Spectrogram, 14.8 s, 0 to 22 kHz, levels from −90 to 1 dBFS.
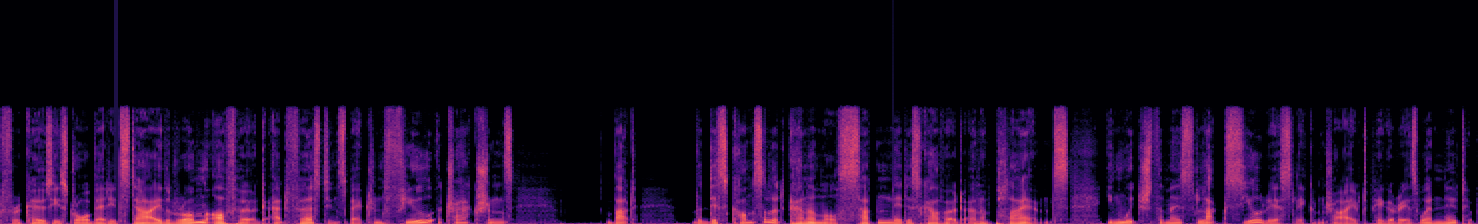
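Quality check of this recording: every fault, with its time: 0:01.16: click −13 dBFS
0:08.92–0:08.93: drop-out 6.9 ms

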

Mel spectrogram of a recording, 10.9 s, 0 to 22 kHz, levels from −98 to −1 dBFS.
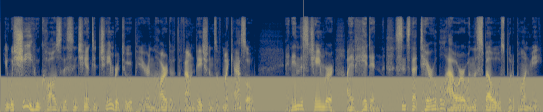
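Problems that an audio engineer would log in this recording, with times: mains buzz 50 Hz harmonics 25 −31 dBFS
0:06.06: click

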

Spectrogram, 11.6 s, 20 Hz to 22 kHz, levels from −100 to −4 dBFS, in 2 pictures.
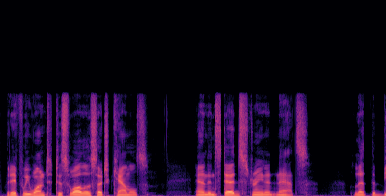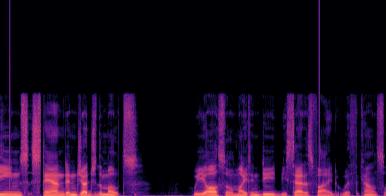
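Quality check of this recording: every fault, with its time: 0:05.93: click −20 dBFS
0:10.57: click −20 dBFS

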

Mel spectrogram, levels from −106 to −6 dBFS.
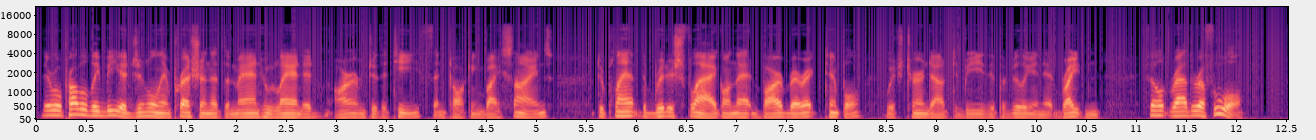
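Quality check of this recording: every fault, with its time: surface crackle 93 per second −32 dBFS

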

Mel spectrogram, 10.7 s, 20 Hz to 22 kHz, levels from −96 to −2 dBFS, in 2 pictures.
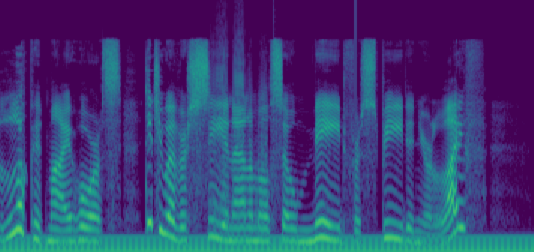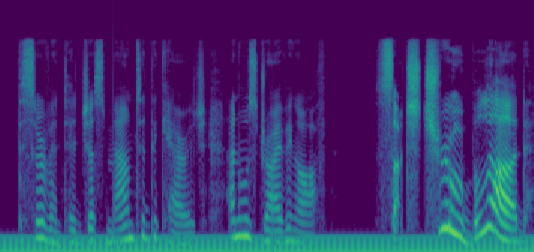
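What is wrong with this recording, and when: mains hum 50 Hz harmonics 5 −39 dBFS
0:01.02–0:01.03: drop-out 9.7 ms
0:02.10–0:02.76: clipping −29.5 dBFS
0:03.56: click −21 dBFS
0:06.48: drop-out 4.6 ms
0:08.07–0:08.08: drop-out

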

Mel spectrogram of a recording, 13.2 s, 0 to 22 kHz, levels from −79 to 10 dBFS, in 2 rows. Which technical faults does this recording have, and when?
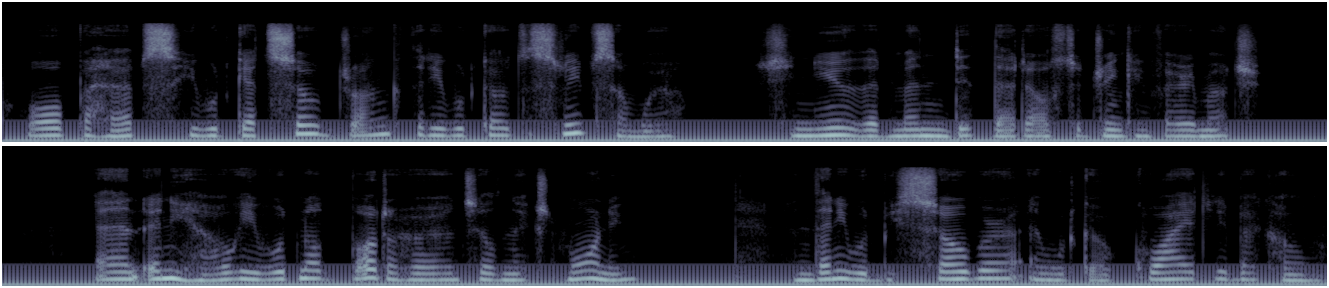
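mains buzz 50 Hz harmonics 12 −29 dBFS

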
